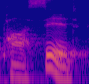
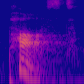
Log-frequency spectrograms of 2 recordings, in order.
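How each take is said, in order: First: The ending is an extra 'id' syllable. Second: The ending is a single 't' sound. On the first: The speaker calls it wrong. "instead of saying something like passed or passid" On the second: The speaker calls it right. "we should be saying passed"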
